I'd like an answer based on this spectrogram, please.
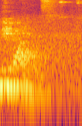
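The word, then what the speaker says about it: mnemonics: ंग this is लेमोनिस MS silent please this is called as निमोनिक्स निमोनिक्स जो है ना जैसे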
